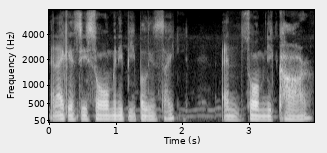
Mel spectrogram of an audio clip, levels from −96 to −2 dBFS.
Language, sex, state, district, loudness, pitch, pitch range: English, male, Arunachal Pradesh, Lower Dibang Valley, -19 LUFS, 90 Hz, 85-100 Hz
